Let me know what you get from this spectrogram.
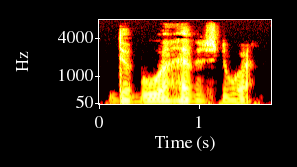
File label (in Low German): "Boer", "snoer"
